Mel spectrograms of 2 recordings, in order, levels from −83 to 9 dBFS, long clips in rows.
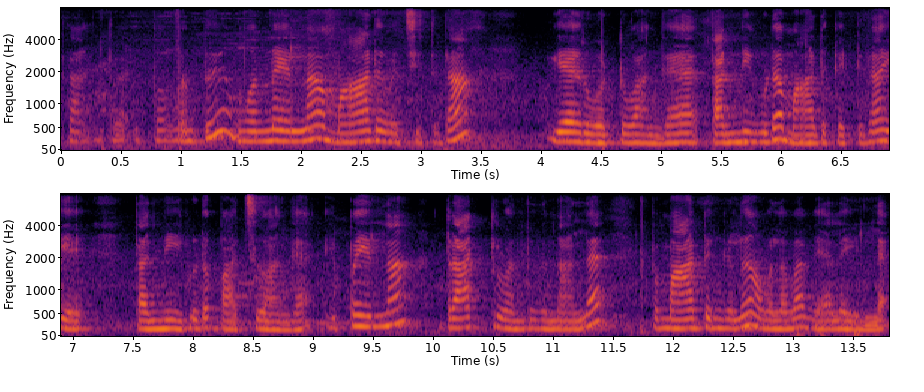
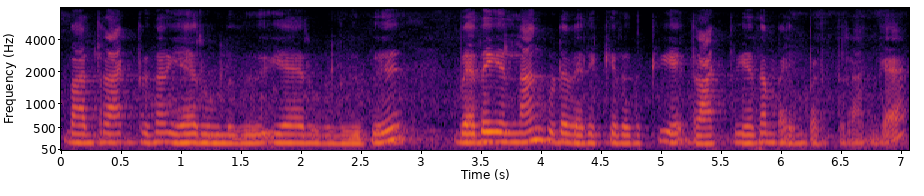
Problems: constant background noise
